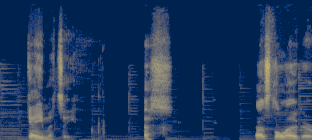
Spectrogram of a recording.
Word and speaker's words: Gamity: It is not gamuty, it's gamey.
